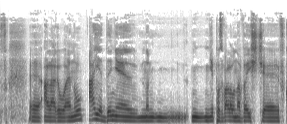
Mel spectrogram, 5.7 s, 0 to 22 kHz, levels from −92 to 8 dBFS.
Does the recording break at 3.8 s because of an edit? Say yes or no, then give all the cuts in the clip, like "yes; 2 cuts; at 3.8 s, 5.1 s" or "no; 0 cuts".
no; 1 cut; at 1.7 s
